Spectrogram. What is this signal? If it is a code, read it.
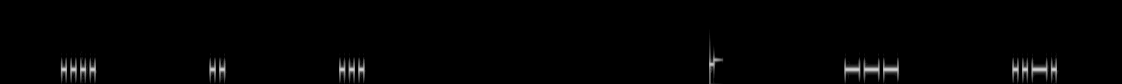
Morse code, heard as a keyed tone, about 25 wpm, spaced as for 7 wpm, 700 Hz. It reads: HIS OF
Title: 8x Character Spacing - Top 200 Words - 25wpm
